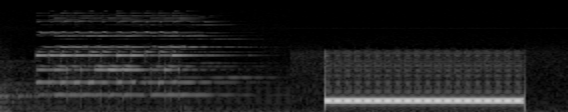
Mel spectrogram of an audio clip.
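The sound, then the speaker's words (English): A telephone's electronic trilling ring fades out, followed after a short pause by a loud, steady dial tone that holds for about two seconds before cutting off abruptly. No voices. “I think it's time for fan phone call. We'll be calling Anna.”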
